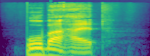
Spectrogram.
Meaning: above
- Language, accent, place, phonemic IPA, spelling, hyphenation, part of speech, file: German, Germany, Berlin, /ˈoːbɐhalp/, oberhalb, ober‧halb, preposition, De-oberhalb.ogg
